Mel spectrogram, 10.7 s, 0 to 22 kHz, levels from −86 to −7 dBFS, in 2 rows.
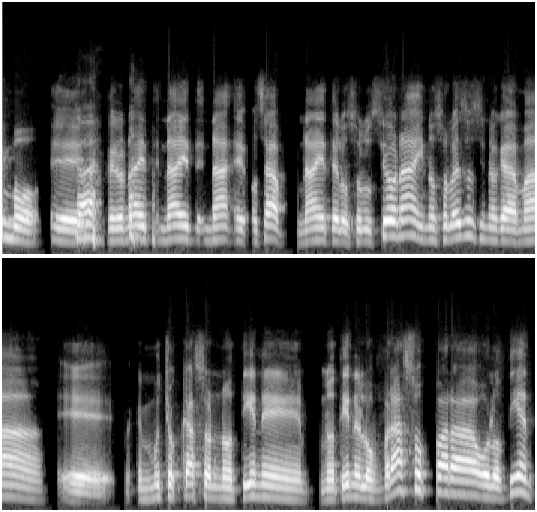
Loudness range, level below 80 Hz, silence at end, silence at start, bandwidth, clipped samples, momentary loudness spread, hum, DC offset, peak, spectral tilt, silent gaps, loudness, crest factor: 2 LU; -66 dBFS; 0.05 s; 0 s; 7.4 kHz; under 0.1%; 8 LU; none; under 0.1%; -4 dBFS; -6 dB/octave; 5.82-5.87 s, 6.50-6.55 s, 8.45-8.49 s; -16 LUFS; 12 dB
